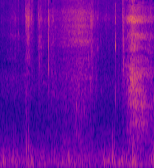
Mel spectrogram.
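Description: Wind noise on the microphone, a steady low rumble, with a few soft footsteps on wet sand.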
